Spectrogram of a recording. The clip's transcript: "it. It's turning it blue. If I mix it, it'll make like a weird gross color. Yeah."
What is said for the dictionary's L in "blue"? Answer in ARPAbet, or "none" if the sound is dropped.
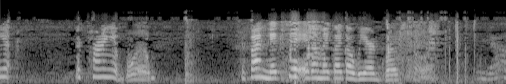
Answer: L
